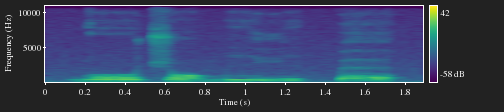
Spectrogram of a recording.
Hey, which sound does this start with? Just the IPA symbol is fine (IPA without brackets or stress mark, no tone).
ɡ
